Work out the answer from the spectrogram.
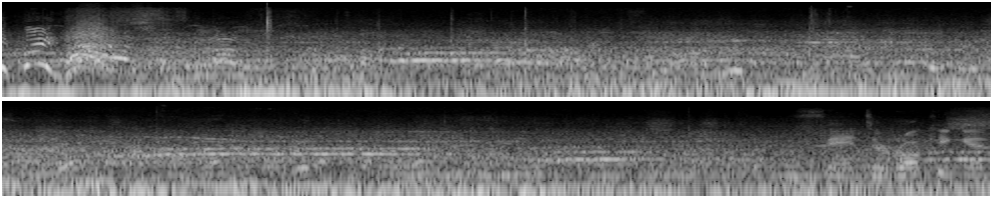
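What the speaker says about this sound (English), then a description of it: "Fans are rocking in the crowd" A rugby sevens crowd at the Dubai Sevens roars and cheers in a big stadium, a loud swelling babble with whoops, while a commentator talks over it.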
